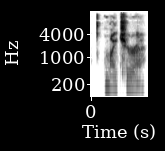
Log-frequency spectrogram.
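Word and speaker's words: Mag Tuired: My chura.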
